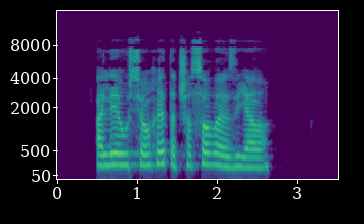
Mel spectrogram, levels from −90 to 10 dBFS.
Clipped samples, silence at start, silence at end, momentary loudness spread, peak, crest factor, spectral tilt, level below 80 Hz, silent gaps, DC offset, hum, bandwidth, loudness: under 0.1%; 0.5 s; 0.85 s; 5 LU; -4 dBFS; 18 dB; -3.5 dB/octave; -74 dBFS; none; under 0.1%; none; 9.6 kHz; -20 LUFS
